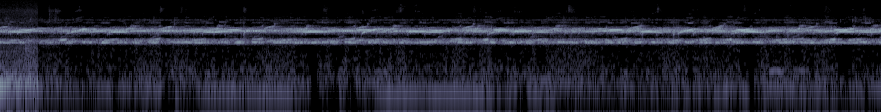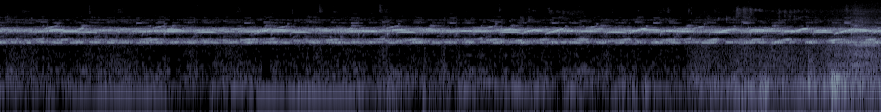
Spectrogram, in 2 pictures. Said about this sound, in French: En somme, une approche scientifico-musicale de la stridulation du grillon. Mais avant de définir le mot stridulation, voici un enregistrement des grillons.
